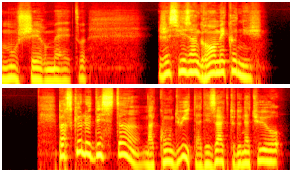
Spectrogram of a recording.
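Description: A man's voice: sits high, a little mellow, pitched above the performer's own voice, heavily acted. Arsène Lupin, suave thief, read by a man. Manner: smooth, ironic, lordly. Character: suave young male gentleman thief.

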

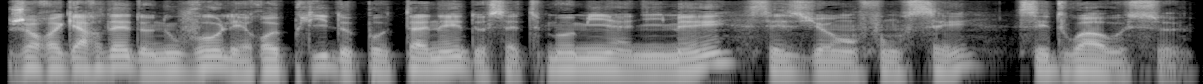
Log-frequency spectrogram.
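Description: A man reading a novel aloud as an audiobook narrator, in a measured, even way. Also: low voice, no echo, clean studio sound. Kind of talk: scripted narration.

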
